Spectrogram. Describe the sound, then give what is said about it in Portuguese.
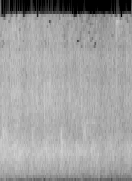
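A church audience applauds during a Portuguese-language sermon. The clapping is dense and even, a steady wash of hand claps at moderate volume with no voices standing out. “Pode aplaudir.”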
